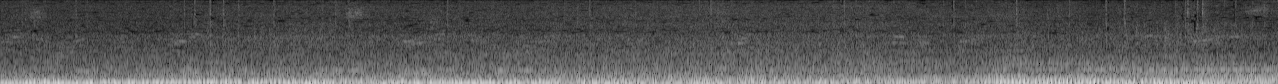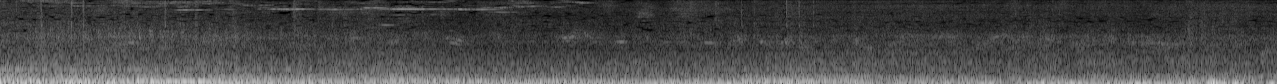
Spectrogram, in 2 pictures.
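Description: Steady engine and road rumble of a moving road vehicle, heard from inside it.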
